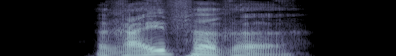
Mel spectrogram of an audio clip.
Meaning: inflection of reif: 1. strong/mixed nominative/accusative feminine singular comparative degree 2. strong nominative/accusative plural comparative degree
- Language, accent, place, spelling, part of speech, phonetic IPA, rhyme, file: German, Germany, Berlin, reifere, adjective, [ˈʁaɪ̯fəʁə], -aɪ̯fəʁə, De-reifere.ogg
